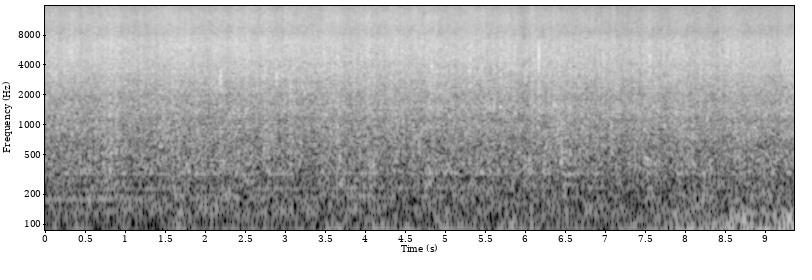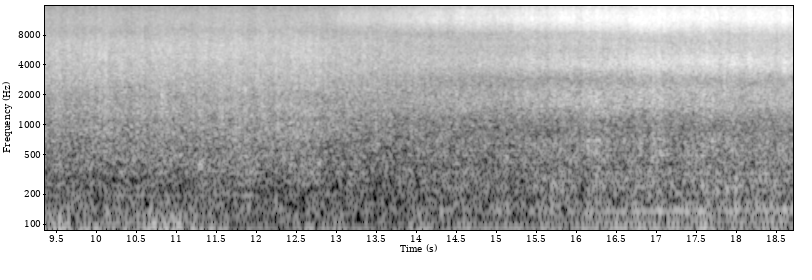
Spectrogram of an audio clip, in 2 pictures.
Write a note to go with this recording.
Traffic Sound, In the small mountain next to the waterfall, Sony PCM D50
